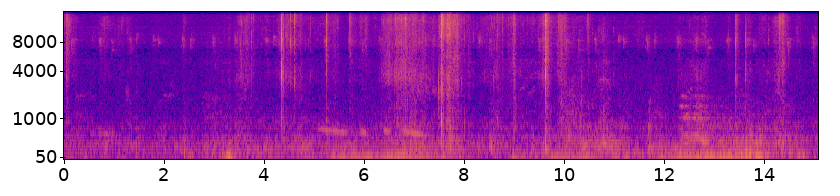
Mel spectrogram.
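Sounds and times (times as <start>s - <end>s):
dry leaves and twigs crunching: 3.4s - 11.0s
twigs snapping: 3.5s - 10.6s.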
